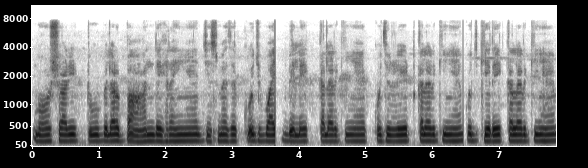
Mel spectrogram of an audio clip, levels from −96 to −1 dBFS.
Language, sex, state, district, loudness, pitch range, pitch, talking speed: Hindi, male, Bihar, Gaya, -15 LUFS, 145-150 Hz, 150 Hz, 200 wpm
